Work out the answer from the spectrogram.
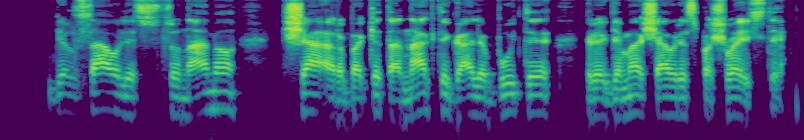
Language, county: Lithuanian, Kaunas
